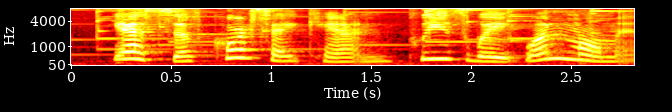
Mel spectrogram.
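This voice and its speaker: A woman's high, put-on character voice with very wide pitch swings at a moderate pace, clear music in the background. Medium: virtual streamer. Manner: polite, formal phrasing.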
